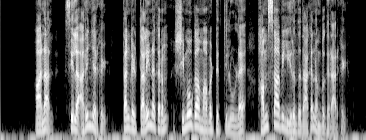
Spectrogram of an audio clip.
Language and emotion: Tamil, neutral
